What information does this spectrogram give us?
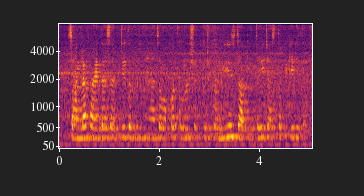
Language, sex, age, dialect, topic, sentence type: Marathi, male, 18-24, Standard Marathi, agriculture, statement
